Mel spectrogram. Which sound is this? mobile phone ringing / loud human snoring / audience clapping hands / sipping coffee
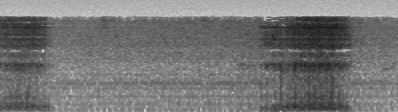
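loud human snoring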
